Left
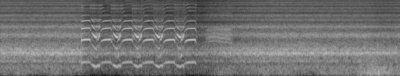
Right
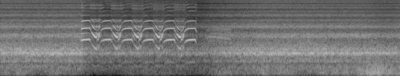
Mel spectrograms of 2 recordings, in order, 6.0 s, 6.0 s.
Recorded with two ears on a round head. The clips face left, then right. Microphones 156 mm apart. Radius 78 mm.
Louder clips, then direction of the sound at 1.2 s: Left 5 dB; 35° left (ahead or behind).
